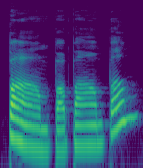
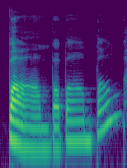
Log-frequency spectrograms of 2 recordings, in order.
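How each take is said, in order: The two takes are said the same way.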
